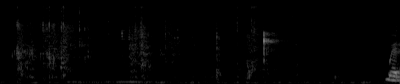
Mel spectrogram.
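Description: A person chewing a sugar-crystal-coated gummy candy square, with soft wet clicks and smacks over about three seconds that then die away.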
